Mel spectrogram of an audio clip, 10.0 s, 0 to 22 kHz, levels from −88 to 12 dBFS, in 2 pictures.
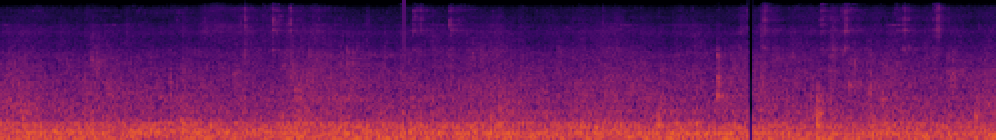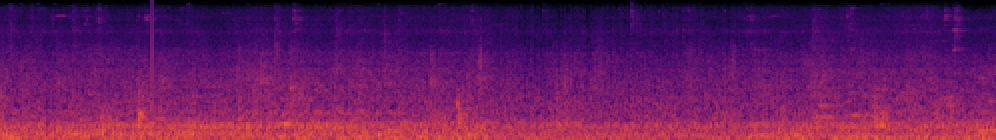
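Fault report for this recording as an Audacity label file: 2.020000	2.020000	pop
3.740000	3.770000	dropout 25 ms
5.740000	5.740000	pop -8 dBFS
7.410000	8.730000	clipped -29 dBFS

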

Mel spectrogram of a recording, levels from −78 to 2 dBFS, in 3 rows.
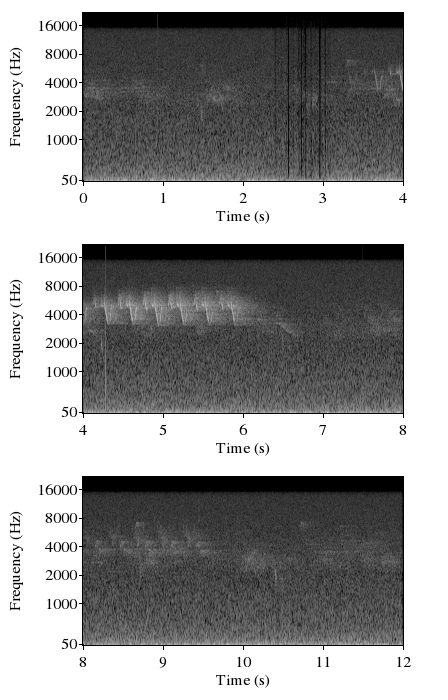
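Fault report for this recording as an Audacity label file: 0.930000	0.930000	pop
2.390000	3.100000	clipped -28 dBFS
4.280000	4.280000	pop -6 dBFS
7.490000	7.490000	pop

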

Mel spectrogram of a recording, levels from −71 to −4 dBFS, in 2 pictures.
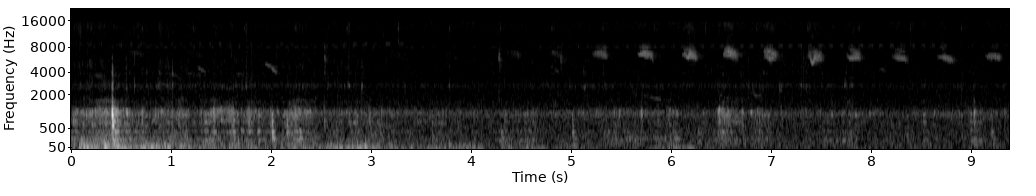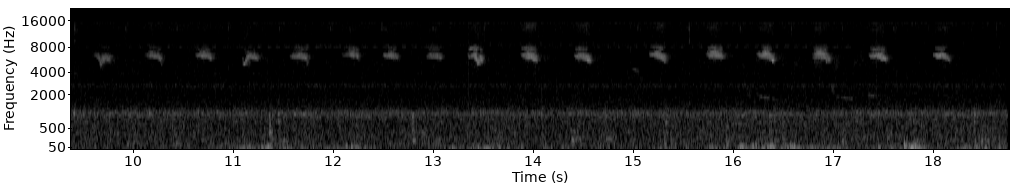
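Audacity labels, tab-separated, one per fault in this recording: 13.360000	13.360000	pop
17.440000	17.440000	pop

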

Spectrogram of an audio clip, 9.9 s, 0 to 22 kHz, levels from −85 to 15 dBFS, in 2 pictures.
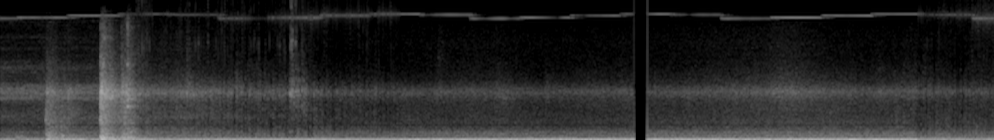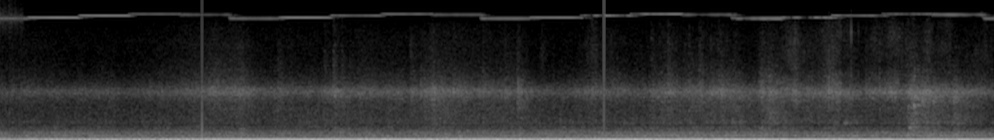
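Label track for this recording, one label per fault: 0.670000	2.010000	clipped -22 dBFS
3.170000	3.240000	dropout 67 ms
4.580000	5.100000	clipped -25.5 dBFS
5.980000	5.980000	pop -16 dBFS
7.990000	7.990000	pop -14 dBFS

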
